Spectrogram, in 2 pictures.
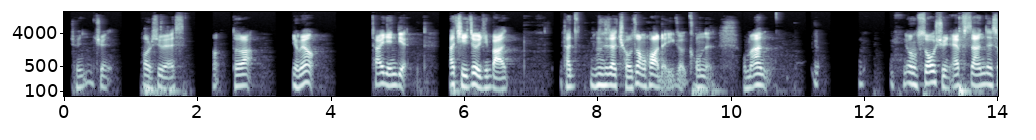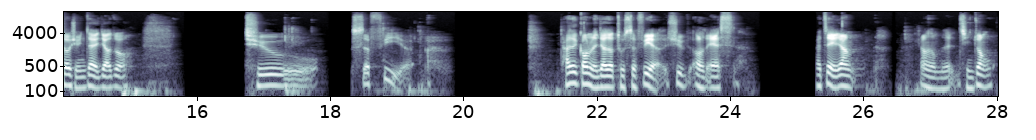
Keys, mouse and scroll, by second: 1.5 alt+shift+s, 7.5-9.6 middle drag, 9.6 ctrl+z, 10.2-10.8 scroll down 1, 10.8-13.6 middle drag, 13.6 F3, 26.8 ctrl+alt+s, 27.7 right click.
